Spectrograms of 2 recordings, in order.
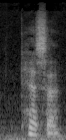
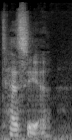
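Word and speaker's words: Tesia: T-E-S-I-A, and the I is supposed to be silent. Tessa, instead of Tessia.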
